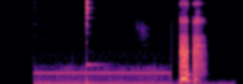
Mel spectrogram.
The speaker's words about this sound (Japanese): ではでは、乾杯。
